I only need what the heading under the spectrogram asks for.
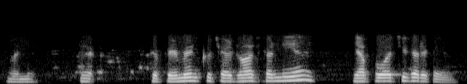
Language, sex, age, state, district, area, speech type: Sindhi, male, 60+, Uttar Pradesh, Lucknow, urban, conversation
